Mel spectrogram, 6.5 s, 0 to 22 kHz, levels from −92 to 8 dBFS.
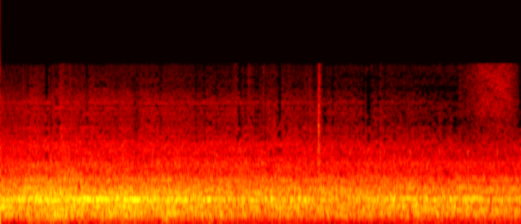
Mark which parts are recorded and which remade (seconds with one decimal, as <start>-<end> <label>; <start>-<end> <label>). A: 0.0-3.2 recorded; 3.2-3.7 remade; 3.7-4.3 recorded; 4.3-5.8 remade; 5.8-6.5 recorded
